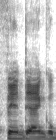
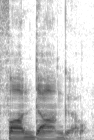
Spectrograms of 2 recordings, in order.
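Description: First: Fandango said flat, as an ordinary word; plain Fandango. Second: Fandango with long open ah vowels, drawn out and softer; Fandango, the special way. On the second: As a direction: stretch Fandango into fahn-DAHN-go. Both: Shown as a demonstration. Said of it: "a name that has to be pronounced very specifically".

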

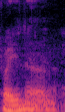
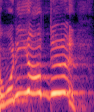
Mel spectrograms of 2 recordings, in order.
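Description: First: Quiet rebuke. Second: Shouted rebuke. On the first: First of repeated rebukes. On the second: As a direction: throw it up to the rafters. Climax of repeated rebukes. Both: Acted.

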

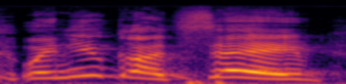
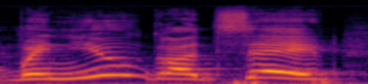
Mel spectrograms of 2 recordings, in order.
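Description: First: "saved" landed hard, louder than the rest; stress on saved. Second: "you" stressed, "saved" left light. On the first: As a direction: hit the word "saved" with a falling push. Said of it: "stress on saved". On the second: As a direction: lean on "you" and fall away. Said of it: "stress shifted to you". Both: Shown as a demonstration.

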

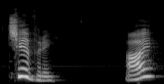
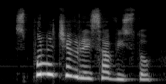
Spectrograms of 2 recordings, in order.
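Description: First: A short louder demand; curt question. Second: Exasperated demand. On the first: Wife demanding what Savista wants, curt louder question. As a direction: snap the question, impatient. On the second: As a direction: push her hard to speak, losing patience. Wife pressing Savista, rising anger. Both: Acted.

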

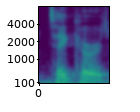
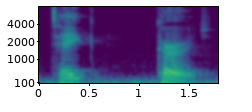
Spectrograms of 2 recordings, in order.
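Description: First: Said in the usual way. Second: "Take", pause, then "courage" falling; split with a pause. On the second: Shown as a demonstration. Pastor drilling it into the online viewers, "Take" then a beat then "courage". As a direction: land "Take" and "courage" as two beats with a gap. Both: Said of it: "I'm gonna say it about five more times".

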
